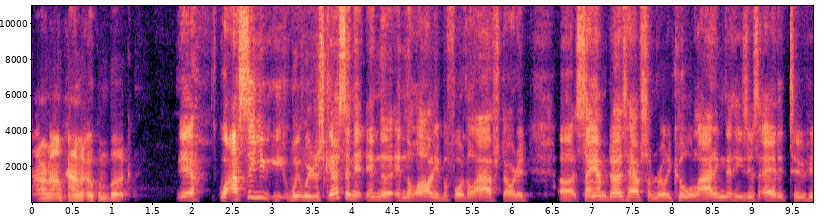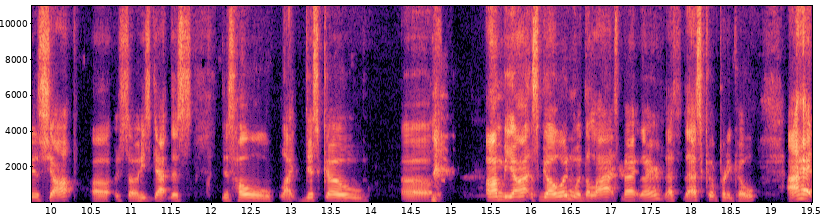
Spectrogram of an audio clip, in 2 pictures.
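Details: Adult male speaker; normal voice.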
